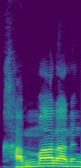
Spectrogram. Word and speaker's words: 감마: 이 전파 정수는 우리가 이제 감마라는 거 있지 않습니까? 이거 이제 읽을 때 이제 감마라고 읽어요.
